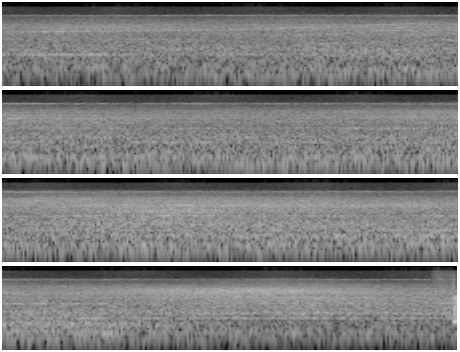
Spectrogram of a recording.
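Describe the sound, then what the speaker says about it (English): An ATR turboprop airliner arriving from Wilmington gives a steady, broad engine roar with a faint propeller hum, holding constant and moderately loud for the whole stretch, with no voices. "Here comes our ATR"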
